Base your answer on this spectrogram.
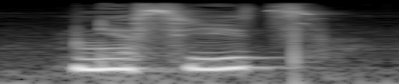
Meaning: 1. moon 2. month
- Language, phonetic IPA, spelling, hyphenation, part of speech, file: Czech, [ˈmɲɛsiːt͡s], měsíc, mě‧síc, noun, Cs-měsíc.ogg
